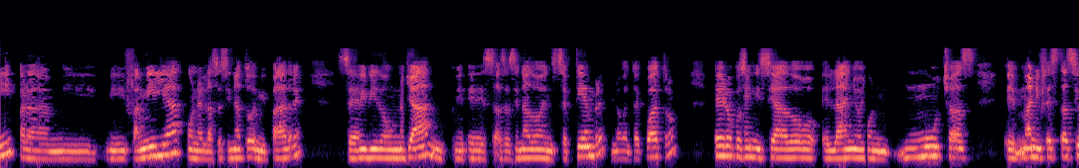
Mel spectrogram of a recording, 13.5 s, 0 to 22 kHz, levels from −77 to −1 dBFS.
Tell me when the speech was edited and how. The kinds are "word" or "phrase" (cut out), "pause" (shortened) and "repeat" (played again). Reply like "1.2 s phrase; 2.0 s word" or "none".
4.5 s word; 5.0 s word; 5.8 s word; 7.6 s word; 9.3 s word; 10.8 s word

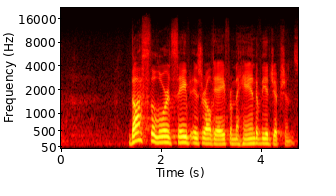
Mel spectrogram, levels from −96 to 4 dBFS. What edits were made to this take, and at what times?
3.0 s word

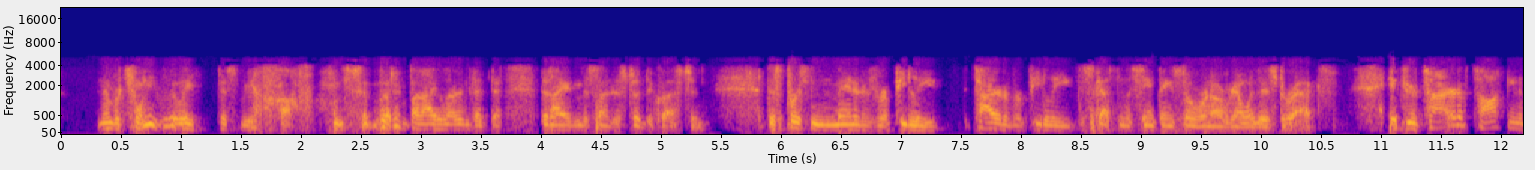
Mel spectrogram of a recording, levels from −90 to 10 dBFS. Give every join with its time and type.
none

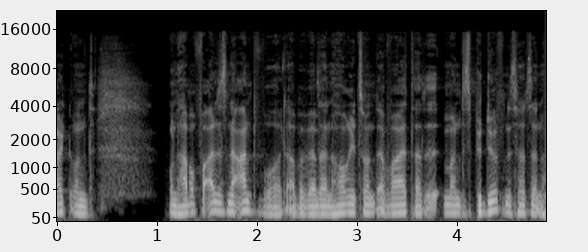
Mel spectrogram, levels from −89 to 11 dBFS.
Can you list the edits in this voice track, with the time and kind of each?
1.3 s word; 2.6 s word; 3.9 s phrase

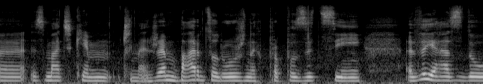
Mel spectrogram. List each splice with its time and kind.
1.3 s word; 2.2 s word

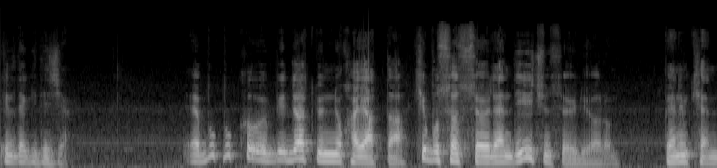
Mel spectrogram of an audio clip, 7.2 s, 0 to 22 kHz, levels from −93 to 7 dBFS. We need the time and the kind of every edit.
2.2 s repeat

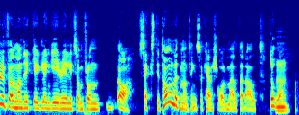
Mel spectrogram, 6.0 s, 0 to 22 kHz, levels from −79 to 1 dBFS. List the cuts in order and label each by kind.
2.3 s pause; 3.6 s word; 4.3 s word

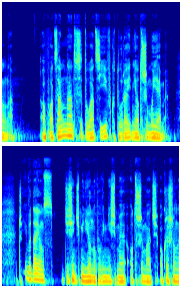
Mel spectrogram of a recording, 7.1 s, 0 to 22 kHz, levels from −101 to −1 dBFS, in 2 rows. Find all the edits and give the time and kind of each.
1.4 s word; 2.6 s word; 5.5 s word

